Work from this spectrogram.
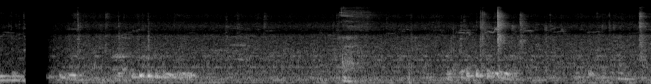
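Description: A pair of Gorra pigeons coo in bursts, two clear rounds of throaty calls close by over a quiet background, after a short silent gap at the start.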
